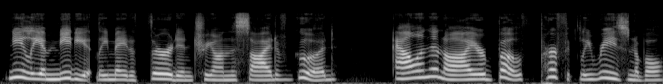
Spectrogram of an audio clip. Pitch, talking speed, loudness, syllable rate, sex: 240 Hz, 165 wpm, -17 LUFS, 5.2 syllables/s, female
